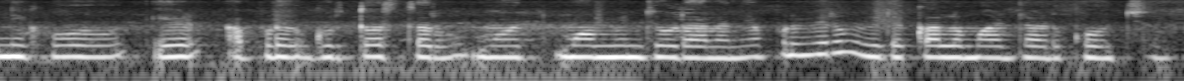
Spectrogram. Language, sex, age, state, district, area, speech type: Telugu, female, 30-45, Telangana, Vikarabad, rural, spontaneous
